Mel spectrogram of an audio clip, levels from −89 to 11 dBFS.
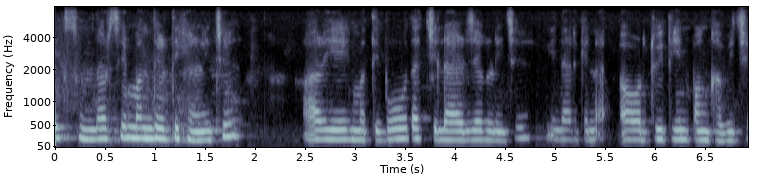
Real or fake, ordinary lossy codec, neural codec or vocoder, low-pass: real; Opus, 16 kbps; none; 7.2 kHz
